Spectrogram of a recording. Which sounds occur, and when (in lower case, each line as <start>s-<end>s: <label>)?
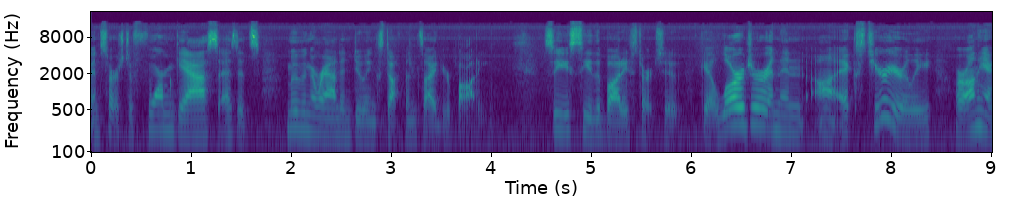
0.0s-1.7s: female speech
0.0s-9.0s: mechanisms
1.7s-1.9s: breathing
1.9s-4.0s: female speech
4.2s-4.5s: breathing
4.5s-5.9s: female speech
6.1s-8.4s: female speech
8.4s-8.6s: breathing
